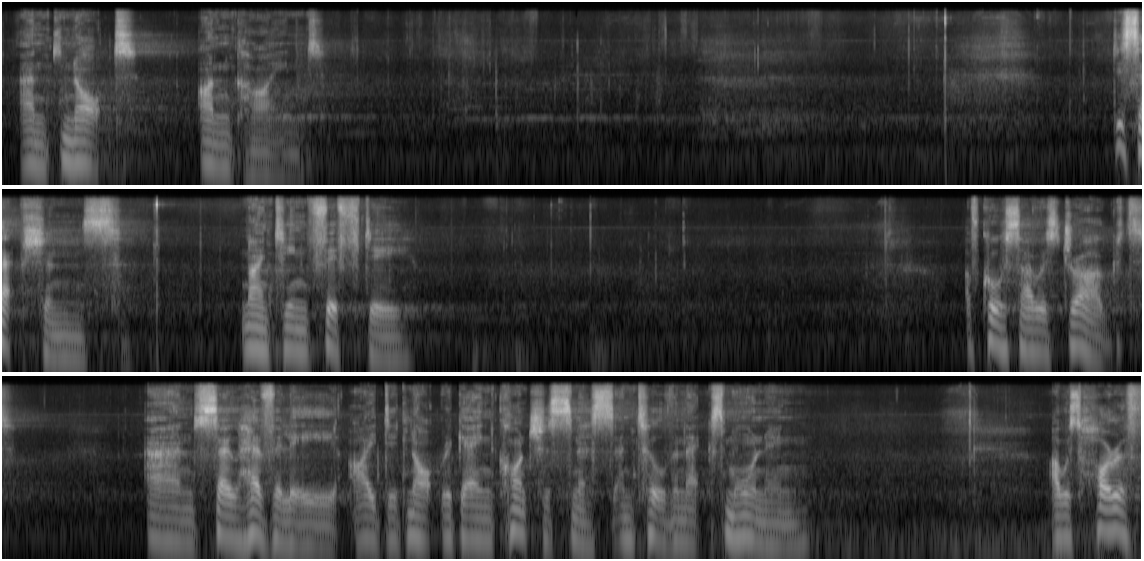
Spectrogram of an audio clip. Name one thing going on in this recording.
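A woman reads aloud slowly and expressively into a microphone, with pauses between lines.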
